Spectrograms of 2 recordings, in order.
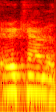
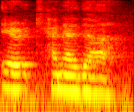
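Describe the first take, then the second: First: It is said the ordinary everyday way. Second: It is said the way radio pilots say it. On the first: The speaker calls it wrong. "they don't say Air Canada" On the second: The speaker calls it right. "I'll say it like the actual pilots"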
